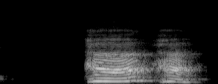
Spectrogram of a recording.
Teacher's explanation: dəyərli dostlar, burda boğazın ortasından gəlir səs. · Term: boğaz hərfləri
